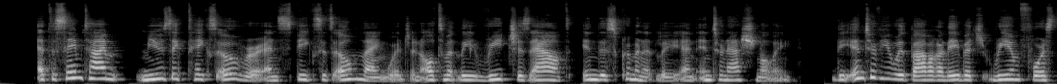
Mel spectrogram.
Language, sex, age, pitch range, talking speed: English, female, 30-49, 185-220 Hz, 140 wpm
